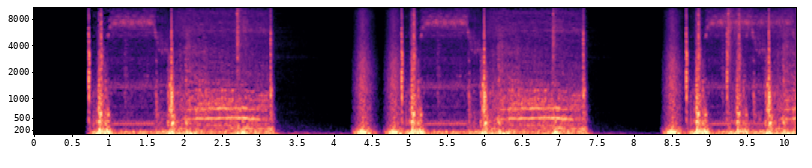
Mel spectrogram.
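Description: Mechanical sound effect for an animated logo intro. It plays three times in a row. Each time a sharp clunk is followed by about two and a half seconds of motorised whirring and sliding, with a few knocks.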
